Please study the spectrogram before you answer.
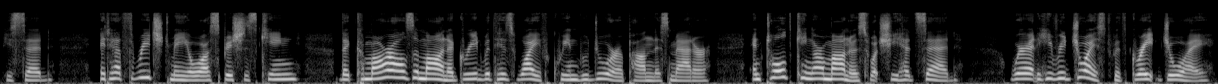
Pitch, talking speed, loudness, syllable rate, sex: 225 Hz, 175 wpm, -18 LUFS, 4.8 syllables/s, female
